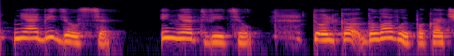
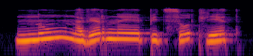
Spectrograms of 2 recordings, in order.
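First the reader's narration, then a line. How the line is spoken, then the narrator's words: Quiet hesitant sighing reply. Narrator (Russian): вздохнул и, как бы делая трудный шаг, тихо ответил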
